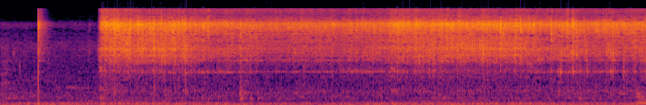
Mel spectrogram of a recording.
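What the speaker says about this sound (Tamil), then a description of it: "இந்த பக்கம் இது கடுகு போட்டாச்சு" Mustard seeds sizzling in hot oil while tempering for South Indian sambar: a quiet opening with a small click, then a sudden loud, steady hiss of frying that continues to the end.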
